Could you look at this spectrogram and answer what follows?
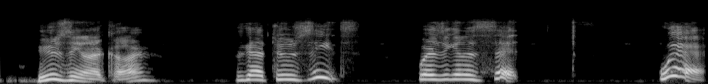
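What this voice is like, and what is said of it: Imitates another person's voice. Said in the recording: “That's my Dean Martin impersonation.”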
